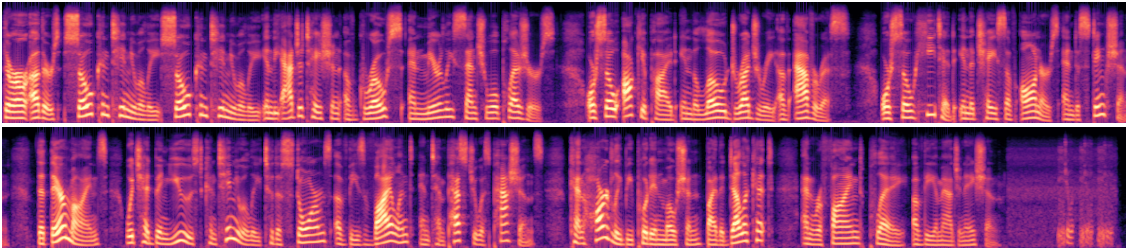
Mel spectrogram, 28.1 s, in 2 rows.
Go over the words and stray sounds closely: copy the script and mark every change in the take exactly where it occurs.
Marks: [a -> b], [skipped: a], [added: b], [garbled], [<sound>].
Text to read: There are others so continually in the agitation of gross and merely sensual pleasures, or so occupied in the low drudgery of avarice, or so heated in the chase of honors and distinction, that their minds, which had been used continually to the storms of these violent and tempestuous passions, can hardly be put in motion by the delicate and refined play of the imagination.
There are others so continually [added: so continually] in the agitation of gross and merely sensual pleasures, or so occupied in the low drudgery of avarice, or so heated in the chase of honors and distinction, that their minds, which had been used continually to the storms of these violent and tempestuous passions, can hardly be put in motion by the delicate and refined play of the imagination. [laugh]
